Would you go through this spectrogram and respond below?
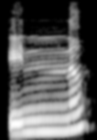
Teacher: نون مشدد غنہ ہوگا، زبر کو زیادہ نہیں کھینچنا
